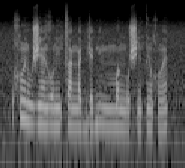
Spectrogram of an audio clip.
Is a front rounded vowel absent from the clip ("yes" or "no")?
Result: yes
